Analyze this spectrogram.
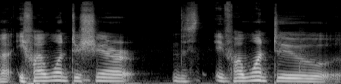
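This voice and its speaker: In a Russian accent, a man speaks at a fairly slow pace on a very clean recording with a silent background. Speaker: YouTuber. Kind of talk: casual commentary video. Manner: halting, many fillers.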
